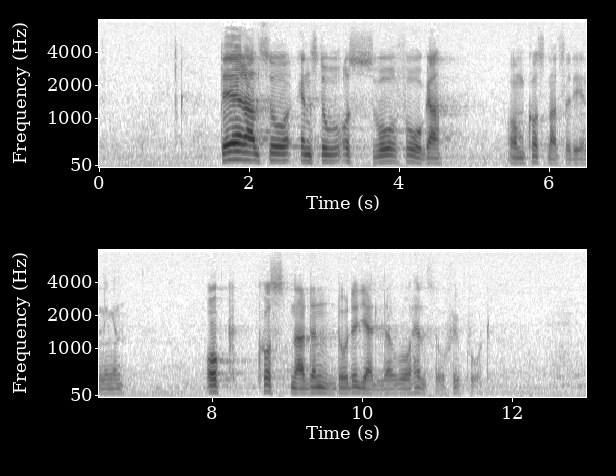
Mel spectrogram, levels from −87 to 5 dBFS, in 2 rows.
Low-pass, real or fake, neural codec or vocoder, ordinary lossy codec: none; real; none; none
